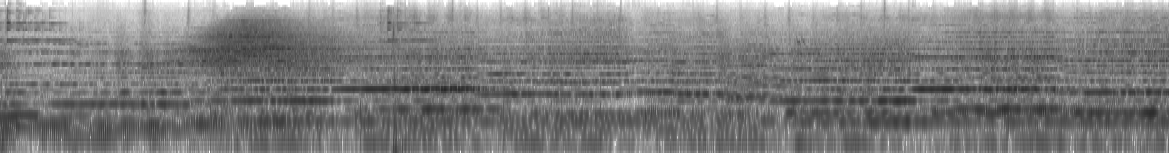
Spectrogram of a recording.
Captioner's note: door bell jingles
